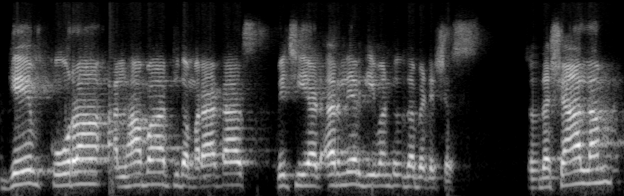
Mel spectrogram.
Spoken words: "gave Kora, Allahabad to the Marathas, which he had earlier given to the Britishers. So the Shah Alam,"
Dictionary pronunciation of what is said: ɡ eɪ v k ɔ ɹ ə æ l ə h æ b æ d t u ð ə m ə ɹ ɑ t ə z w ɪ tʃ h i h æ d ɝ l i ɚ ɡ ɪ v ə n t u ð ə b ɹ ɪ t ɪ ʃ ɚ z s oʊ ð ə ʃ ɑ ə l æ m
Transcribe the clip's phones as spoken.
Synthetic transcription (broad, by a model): ɡ eɪ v k ɔ ɹ ə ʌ l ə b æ t u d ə m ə ɹ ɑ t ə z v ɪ tʃ h i h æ d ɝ l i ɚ ɡ ɪ v ə n t u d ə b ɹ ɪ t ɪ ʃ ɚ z s oʊ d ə ʃ ɑ l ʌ m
